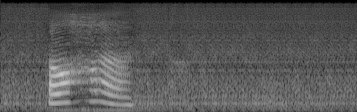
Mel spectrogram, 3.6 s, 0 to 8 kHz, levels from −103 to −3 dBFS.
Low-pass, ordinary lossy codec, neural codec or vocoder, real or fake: 7.2 kHz; none; codec, 16 kHz, 0.7 kbps, FocalCodec; fake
